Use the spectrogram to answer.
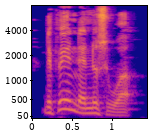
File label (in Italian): "sua", crespinese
